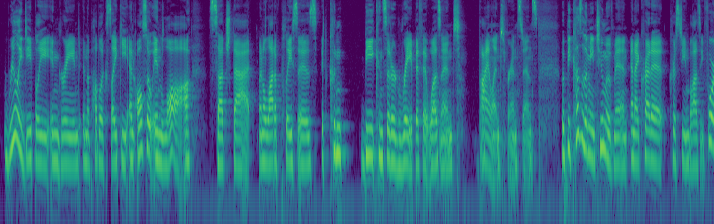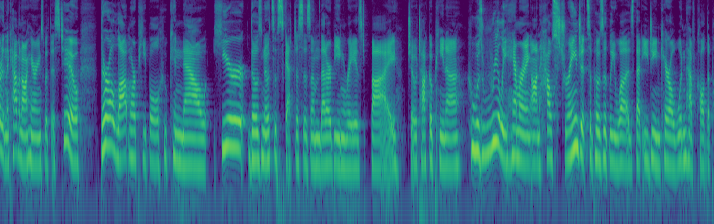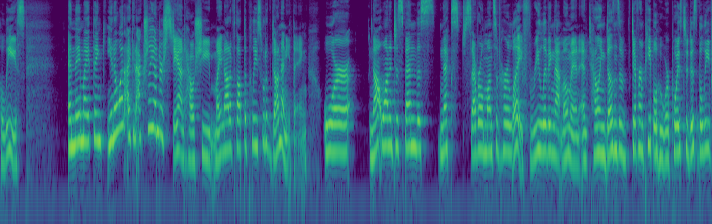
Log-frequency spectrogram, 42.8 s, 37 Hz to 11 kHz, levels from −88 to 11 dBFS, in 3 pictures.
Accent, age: American, 20-39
